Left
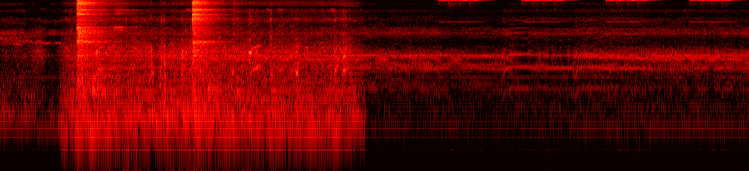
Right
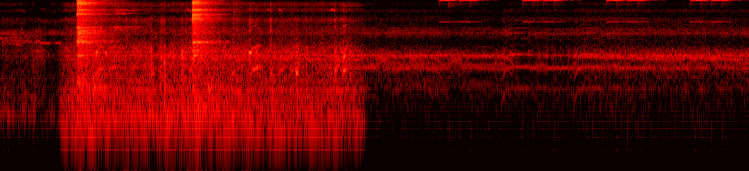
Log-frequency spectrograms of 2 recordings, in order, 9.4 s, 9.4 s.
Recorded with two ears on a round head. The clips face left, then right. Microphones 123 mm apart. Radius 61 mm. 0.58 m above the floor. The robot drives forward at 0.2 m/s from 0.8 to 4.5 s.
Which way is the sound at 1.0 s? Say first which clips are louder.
Even; centre (ahead or behind).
